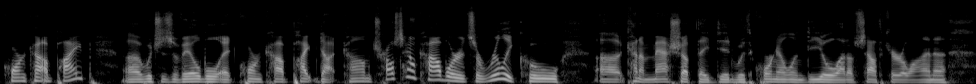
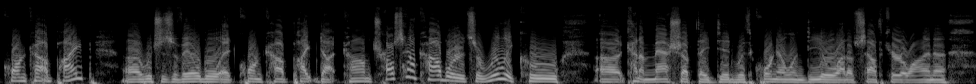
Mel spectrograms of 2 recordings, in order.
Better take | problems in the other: first | distortion; heavy; 7 dB below the speech

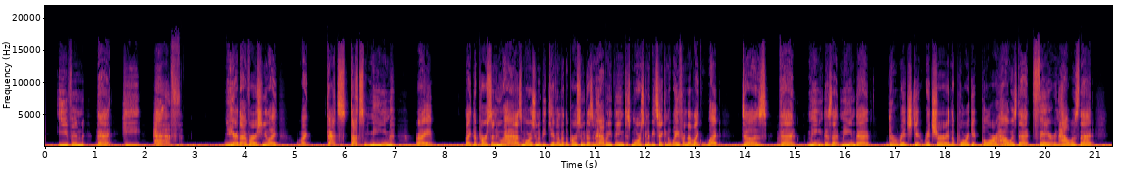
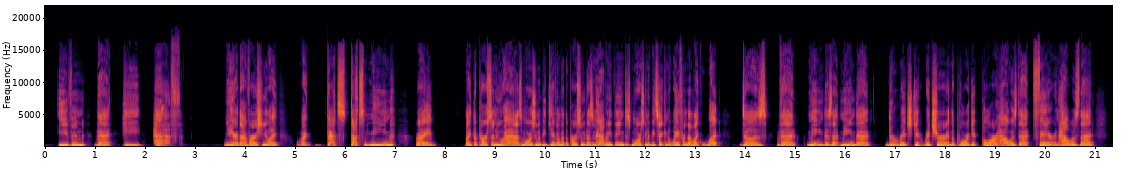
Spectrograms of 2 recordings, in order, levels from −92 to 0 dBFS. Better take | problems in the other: second | low rumble; faint; throughout; 20 dB below the speech

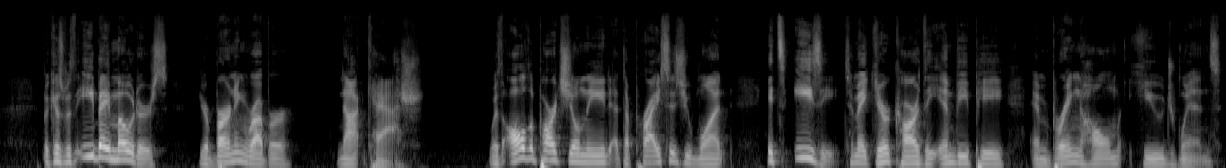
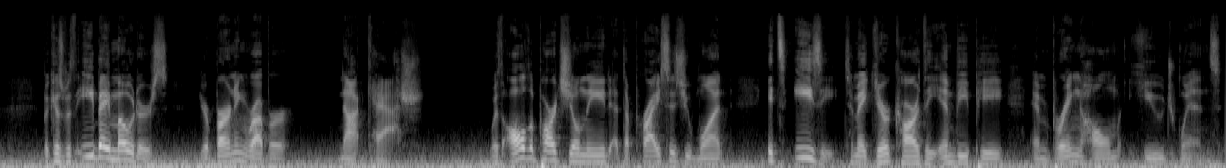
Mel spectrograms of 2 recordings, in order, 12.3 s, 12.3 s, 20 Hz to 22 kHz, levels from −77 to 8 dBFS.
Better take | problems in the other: first | wind noise on the microphone; occasional gusts; 25 dB below the speech

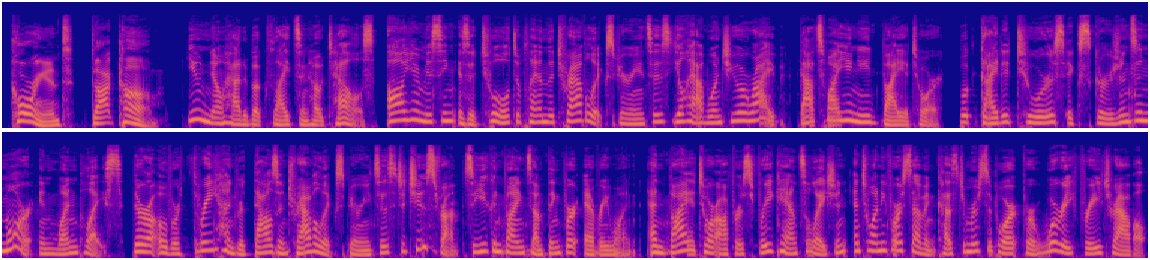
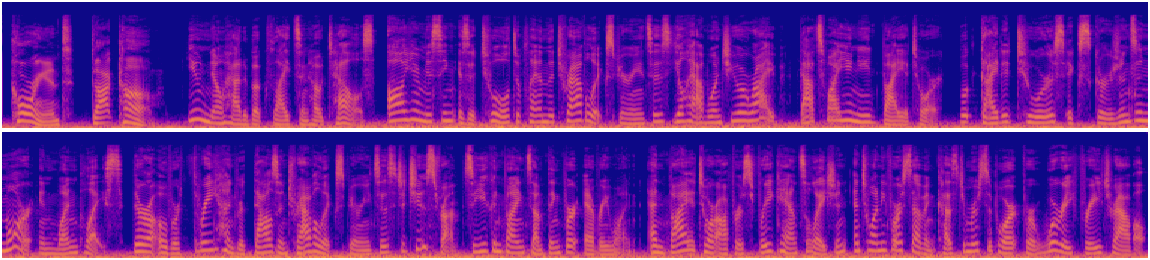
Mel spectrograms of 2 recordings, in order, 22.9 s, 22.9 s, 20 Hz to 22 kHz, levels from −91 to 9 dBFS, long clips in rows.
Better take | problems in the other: first | low rumble; faint; throughout; 25 dB below the speech

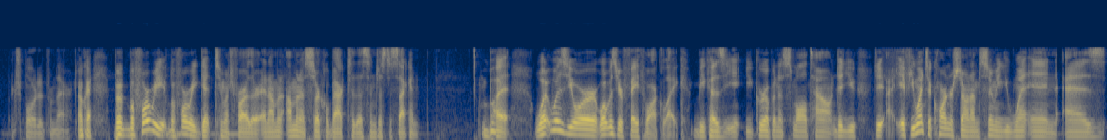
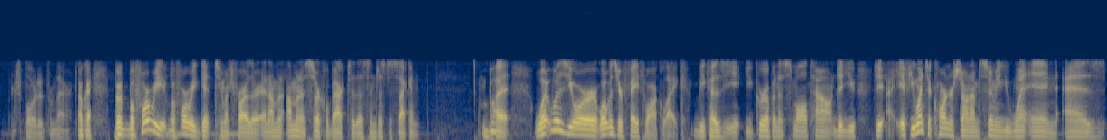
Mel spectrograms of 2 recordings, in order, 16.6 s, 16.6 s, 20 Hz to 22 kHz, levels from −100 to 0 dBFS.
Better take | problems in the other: first | garbled, watery; badly; nothing above 4 kHz; slightly in the first

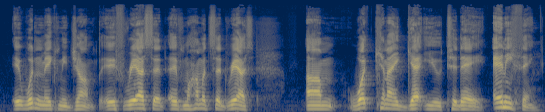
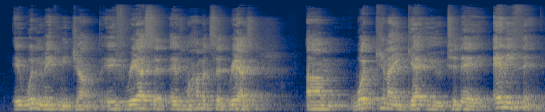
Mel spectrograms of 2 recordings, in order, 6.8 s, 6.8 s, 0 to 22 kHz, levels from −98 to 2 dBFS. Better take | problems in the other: first | room echo; slight; dies away in 0.6 s // off-mic speech; somewhat distant

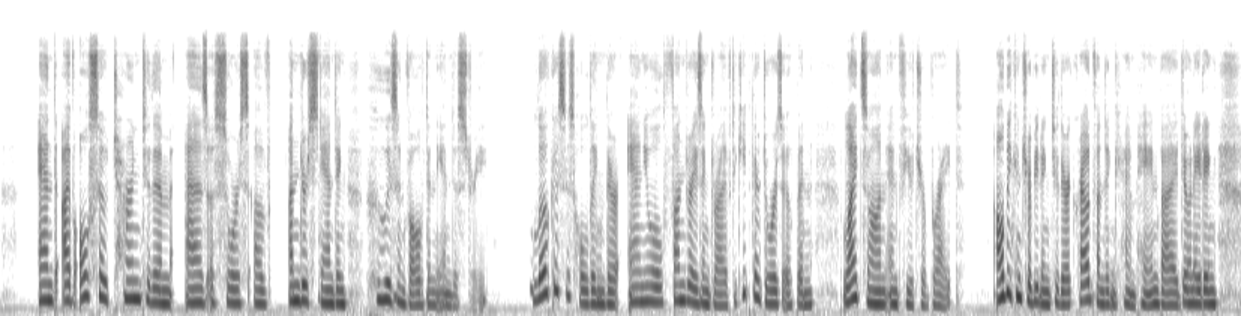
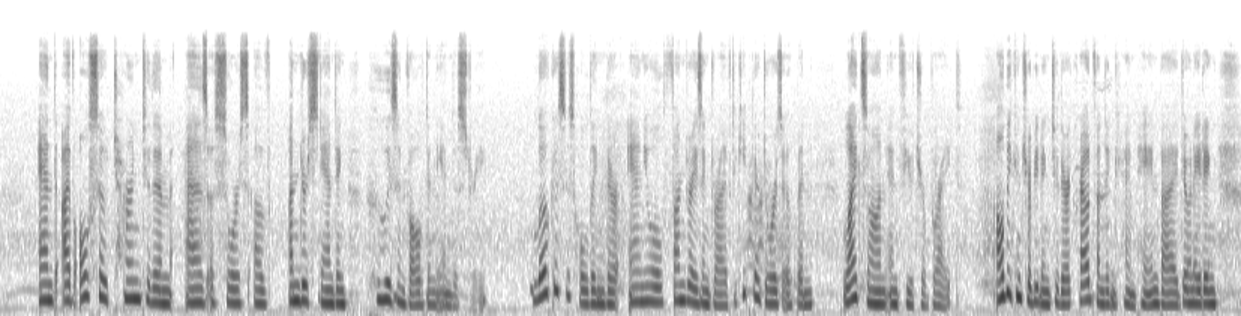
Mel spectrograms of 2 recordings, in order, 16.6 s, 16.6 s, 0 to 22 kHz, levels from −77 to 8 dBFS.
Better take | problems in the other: first | hiss; faint; throughout; 25 dB below the speech

